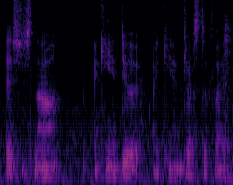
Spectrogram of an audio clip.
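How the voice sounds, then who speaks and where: A young woman chatting to her viewers in a casual personal update, heartfelt and grateful, halting with many ums and getting emotional. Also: deep voice, lively intonation, creaky, a little hiss or hum. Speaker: fantasy photographer and content creator.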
